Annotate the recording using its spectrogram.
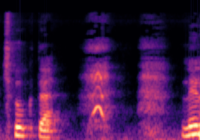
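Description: A man's voice in short broken bits: brief syllables and a sharp intake of breath, with a brief rising-and-falling vocal sound about a second in.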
